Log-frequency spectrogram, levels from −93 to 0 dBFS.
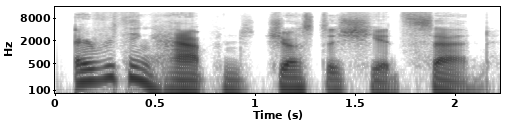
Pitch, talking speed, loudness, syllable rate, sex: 115 Hz, 190 wpm, -26 LUFS, 6.0 syllables/s, male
